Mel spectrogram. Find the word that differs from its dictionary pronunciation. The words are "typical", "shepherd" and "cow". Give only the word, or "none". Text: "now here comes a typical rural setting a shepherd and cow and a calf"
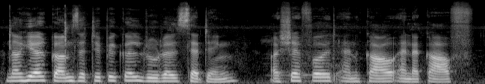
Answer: shepherd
